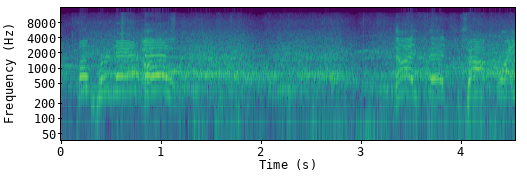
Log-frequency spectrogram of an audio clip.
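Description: Wrestling arena crowd at a TNA event cheering and shouting in swelling roars, with loud yelling voices rising over the steady hall noise.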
